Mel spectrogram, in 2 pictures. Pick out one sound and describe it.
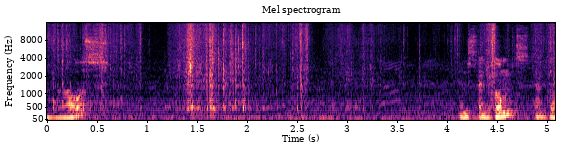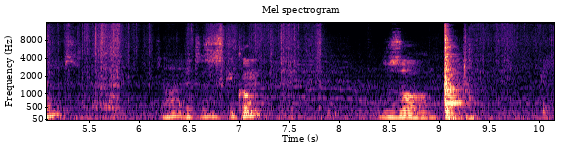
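Plastic wrap crinkles as hands press and fold it.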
